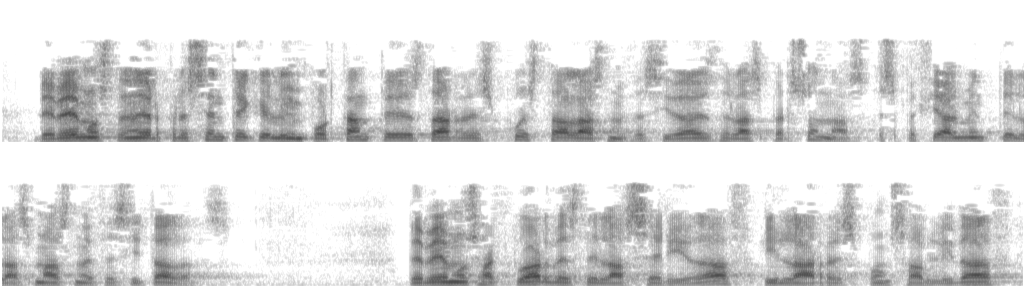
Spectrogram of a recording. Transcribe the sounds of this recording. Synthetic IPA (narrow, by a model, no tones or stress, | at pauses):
d̪e̞β̞e̞mo̞st̪e̞ne̞ɾpɾe̞se̞nt̪e̞ke̞lo̞impo̞ɾt̪ant̪e̞ezðaɾre̞spwe̞st̪aːlazne̞θe̞sið̞aðe̞zð̞e̞laspe̞ɾso̞na̰se̞spe̞θjalmẽnt̪e̞lazmazne̞θe̞sit̪að̞a̰s | d̪e̞β̞emo̞sak̚t̪uaɾðe̞zðe̞lase̞ɾje̞ðaðilare̞spo̞nsaβ̞iliðað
